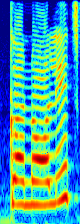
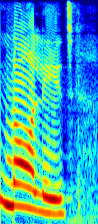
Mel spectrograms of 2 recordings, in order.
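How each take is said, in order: First: The k at the start is pronounced. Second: The k at the start is silent. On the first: The speaker calls it wrong. "इसे का नॉलेज क्यों नहीं पढ़ते" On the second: The speaker calls it right. "यहाँ पर पढ़ते time के silent होता है"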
